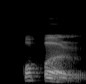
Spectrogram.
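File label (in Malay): "koper", Malay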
